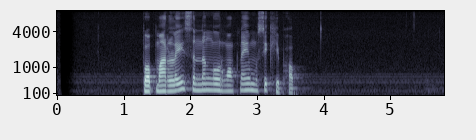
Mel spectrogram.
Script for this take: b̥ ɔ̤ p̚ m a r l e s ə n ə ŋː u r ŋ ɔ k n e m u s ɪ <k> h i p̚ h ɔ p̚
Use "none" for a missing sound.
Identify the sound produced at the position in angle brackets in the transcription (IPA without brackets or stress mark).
k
